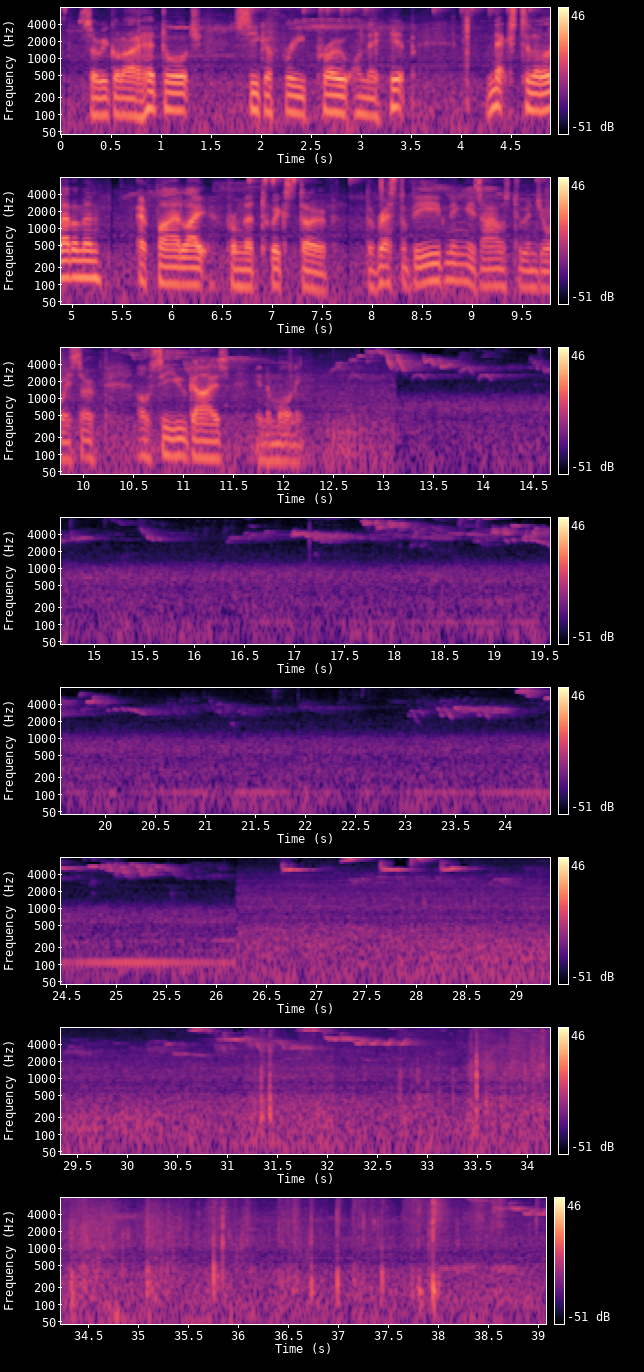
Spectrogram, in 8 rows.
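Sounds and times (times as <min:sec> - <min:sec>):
faint steady hiss: 0:00.0 - 0:24.3, 0:26.1 - 0:39.0
birds singing: 0:00.0 - 0:39.0.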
